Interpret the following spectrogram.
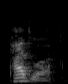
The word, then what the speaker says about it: Padua: Padua.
